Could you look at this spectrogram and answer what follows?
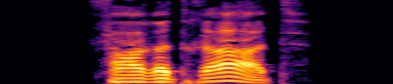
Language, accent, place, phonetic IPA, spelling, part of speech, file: German, Germany, Berlin, [ˌfaːʁət ˈʁaːt], fahret Rad, verb, De-fahret Rad.ogg
- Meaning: second-person plural subjunctive I of Rad fahren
